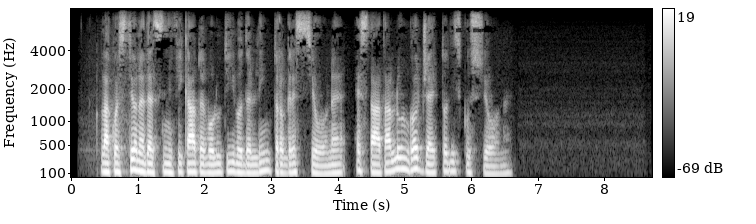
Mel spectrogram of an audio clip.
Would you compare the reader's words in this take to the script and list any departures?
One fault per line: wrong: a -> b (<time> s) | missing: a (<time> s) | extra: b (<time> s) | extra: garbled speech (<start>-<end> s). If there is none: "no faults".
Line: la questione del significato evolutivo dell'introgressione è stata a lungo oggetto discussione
no faults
